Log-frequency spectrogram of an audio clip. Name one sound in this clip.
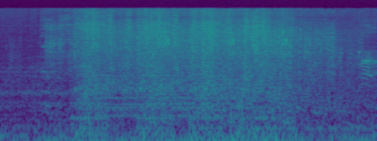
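An energy weapon fires with a loud hissing blast.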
